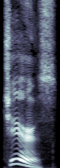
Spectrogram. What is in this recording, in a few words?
Cheers M, male: 'Cheers', (human voice speaking); Cheers, congratulations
